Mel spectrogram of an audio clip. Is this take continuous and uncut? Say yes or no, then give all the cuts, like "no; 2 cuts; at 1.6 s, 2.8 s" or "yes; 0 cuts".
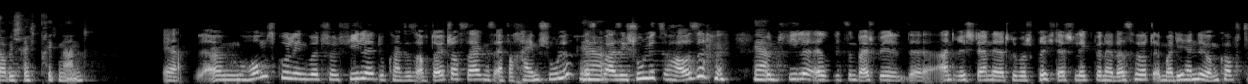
no; 1 cut; at 1.9 s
